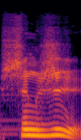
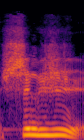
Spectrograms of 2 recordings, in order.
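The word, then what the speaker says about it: 生日: So it's like be like 生日, 生日. It's almost like the ZH pronunciation.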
